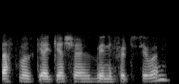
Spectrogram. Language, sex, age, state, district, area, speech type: Kashmiri, male, 18-30, Jammu and Kashmir, Srinagar, urban, conversation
